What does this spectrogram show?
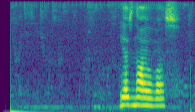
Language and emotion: Russian, sad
